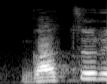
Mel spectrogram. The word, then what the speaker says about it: 月: 월을 뭐라고 읽어요? 가츠로 읽죠?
